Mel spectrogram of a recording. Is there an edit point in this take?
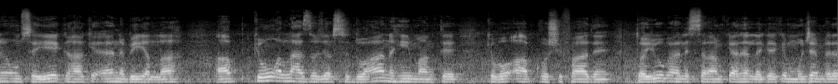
no; 0 cuts

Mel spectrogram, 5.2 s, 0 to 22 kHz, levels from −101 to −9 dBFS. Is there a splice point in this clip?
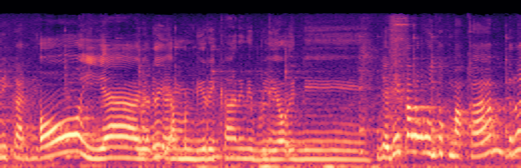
no; 0 cuts

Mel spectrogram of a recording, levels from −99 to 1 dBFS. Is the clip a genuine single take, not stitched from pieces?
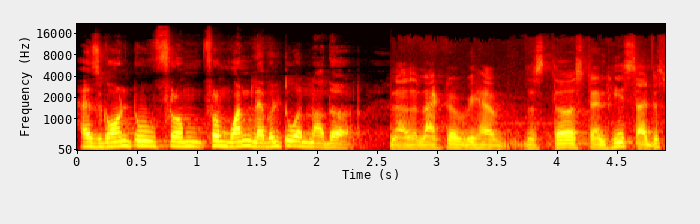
no; 1 cut; at 2.7 s

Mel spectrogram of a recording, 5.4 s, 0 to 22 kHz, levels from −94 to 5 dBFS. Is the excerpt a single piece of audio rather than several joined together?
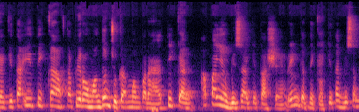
yes; 0 cuts

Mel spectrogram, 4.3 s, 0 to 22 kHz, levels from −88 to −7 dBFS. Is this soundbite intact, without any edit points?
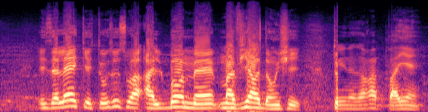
no; 1 cut; at 3.3 s

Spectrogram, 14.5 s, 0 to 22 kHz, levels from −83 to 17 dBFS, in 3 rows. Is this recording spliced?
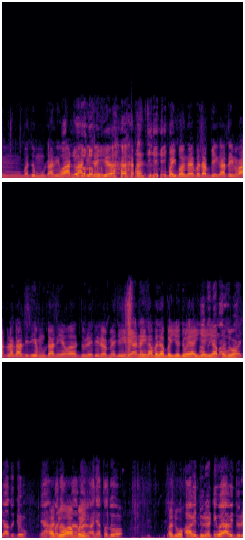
no; 0 cuts

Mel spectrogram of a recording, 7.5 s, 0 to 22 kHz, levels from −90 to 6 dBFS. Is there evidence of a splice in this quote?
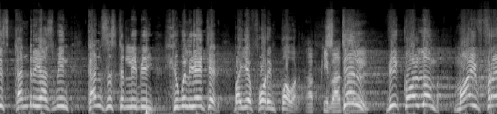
no; 0 cuts

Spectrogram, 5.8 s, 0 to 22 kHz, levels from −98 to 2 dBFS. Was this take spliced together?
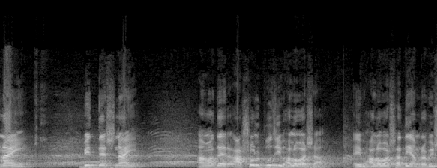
yes; 1 cut; at 4.5 s

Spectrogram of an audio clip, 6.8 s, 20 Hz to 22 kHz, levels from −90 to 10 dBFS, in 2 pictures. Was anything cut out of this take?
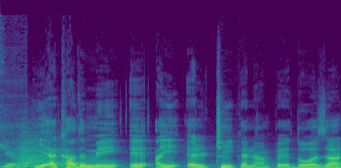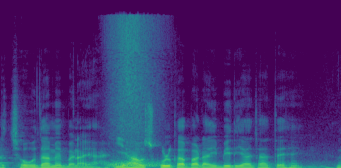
yes; 1 cut; at 4.4 s

